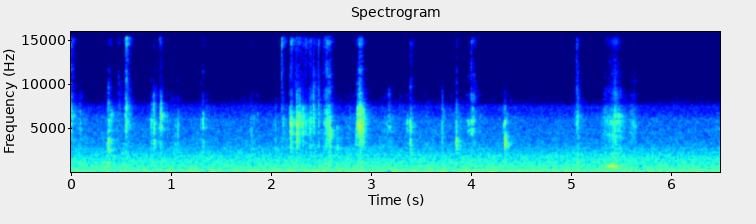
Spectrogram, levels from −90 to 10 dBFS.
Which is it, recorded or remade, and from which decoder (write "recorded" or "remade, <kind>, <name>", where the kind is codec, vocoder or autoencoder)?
recorded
